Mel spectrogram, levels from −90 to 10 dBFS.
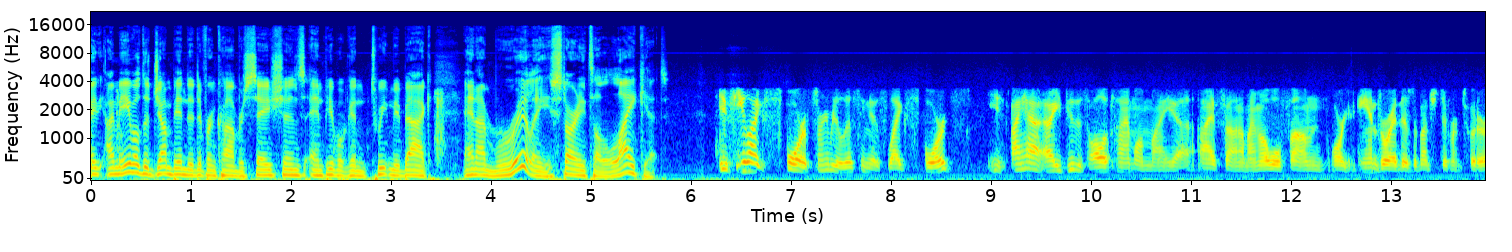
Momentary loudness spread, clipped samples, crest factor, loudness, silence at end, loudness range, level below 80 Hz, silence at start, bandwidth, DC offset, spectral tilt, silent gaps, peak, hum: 9 LU; under 0.1%; 16 dB; -23 LUFS; 0 s; 3 LU; -40 dBFS; 0 s; 15.5 kHz; under 0.1%; -5.5 dB/octave; none; -6 dBFS; none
